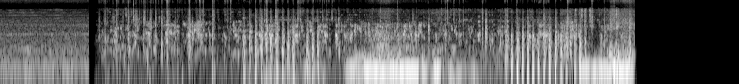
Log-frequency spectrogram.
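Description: A screwdriver scrapes against metal.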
